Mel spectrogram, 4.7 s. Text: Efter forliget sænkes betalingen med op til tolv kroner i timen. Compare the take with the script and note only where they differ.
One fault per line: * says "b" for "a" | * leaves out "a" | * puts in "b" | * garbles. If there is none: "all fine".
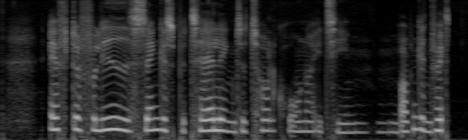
* leaves out "med op"
* garbles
